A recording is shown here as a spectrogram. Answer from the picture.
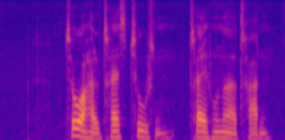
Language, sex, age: Danish, male, 23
